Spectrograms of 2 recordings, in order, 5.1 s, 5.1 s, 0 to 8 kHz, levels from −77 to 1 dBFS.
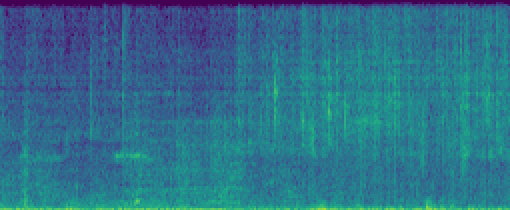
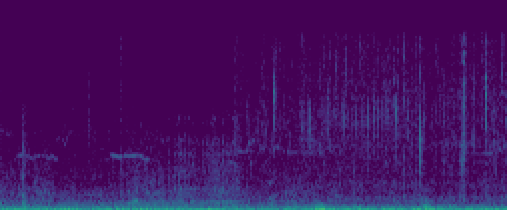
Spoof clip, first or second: first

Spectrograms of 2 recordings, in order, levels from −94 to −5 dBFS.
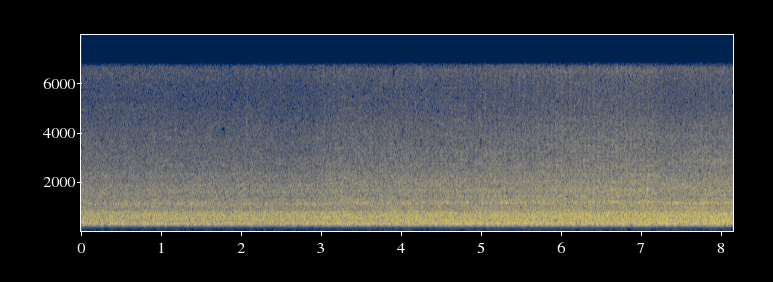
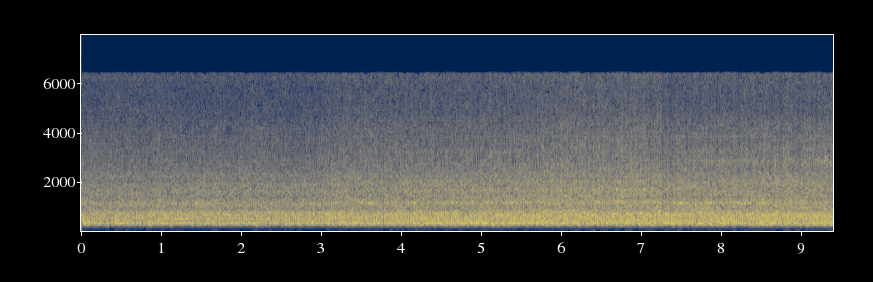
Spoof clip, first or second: second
